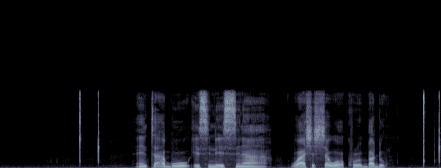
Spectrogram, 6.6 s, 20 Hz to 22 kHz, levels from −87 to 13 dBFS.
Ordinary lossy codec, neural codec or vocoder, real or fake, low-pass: none; none; real; 9.9 kHz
